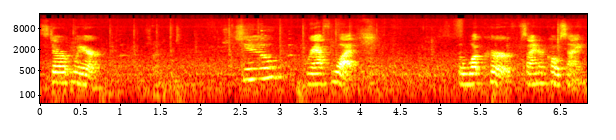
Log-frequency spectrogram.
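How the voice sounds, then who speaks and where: With noticeable background noise and audible room echo, a woman talks at a very slow pace in a fairly high voice, leaving long, frequent pauses. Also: ordinary pitch variation. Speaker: math teacher. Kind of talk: classroom lecture. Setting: classroom with students.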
